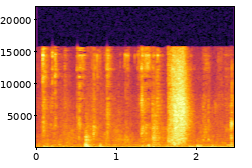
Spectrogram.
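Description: Baseball cards being handled: faint ticks as cards are moved in the hands, then a short rustle as a card slides against the others, near the end.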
